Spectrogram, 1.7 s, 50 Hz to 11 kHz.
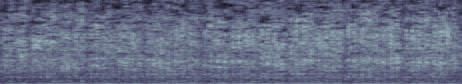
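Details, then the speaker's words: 1969 VW Beetle Baja Bug, air-cooled flat-four, carbureted, cold start after sitting a few weeks with a couple of pedal pumps. Even, steady idle, smooth low drone, no misses or knocks. Normal idle, turnkey reliable. "unbelievable this thing is TurnKey reliable"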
